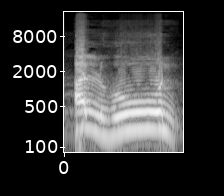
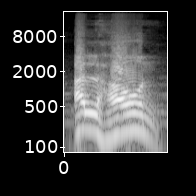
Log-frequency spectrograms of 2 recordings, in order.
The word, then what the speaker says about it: الہون: پر ایک لفظ ہے الف لام ہا واو اور نون، اگر آپ اس کو پیش کے ساتھ پڑھیں الہون تو اس کا رسوائی، لیکن اگر آپ زبر کے ساتھ پڑھیں الہون تو اس کا معنی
